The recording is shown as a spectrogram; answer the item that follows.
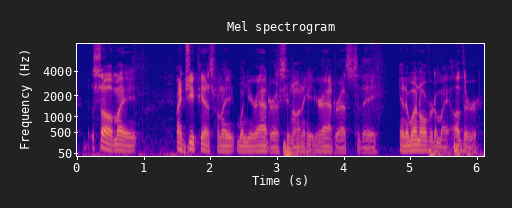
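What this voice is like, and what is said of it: Usual voice. Nothing is said of it.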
